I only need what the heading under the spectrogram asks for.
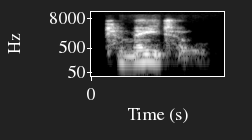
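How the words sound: It is said with an American pronunciation. "and then in American English"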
